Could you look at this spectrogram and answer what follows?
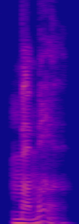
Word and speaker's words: mamá: Mama has an accent on the last A and it's a familiar affectionate word.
